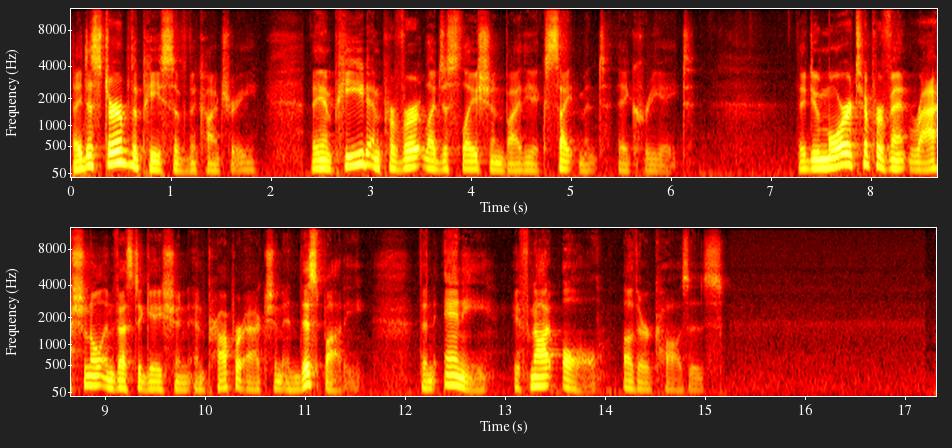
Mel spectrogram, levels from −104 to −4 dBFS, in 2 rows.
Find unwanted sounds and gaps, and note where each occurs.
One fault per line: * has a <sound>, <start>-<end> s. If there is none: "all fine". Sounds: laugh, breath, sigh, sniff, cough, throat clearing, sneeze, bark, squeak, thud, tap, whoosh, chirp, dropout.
all fine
